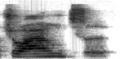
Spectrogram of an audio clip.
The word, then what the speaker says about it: Zhuangzi: Chinese words are monosyllabic, meaning there's only one syllable per Chinese character. So when I say Zhou Wang, I don't mean for you to split Zhou and Wang in two words, like Zhuang, Zhuang, Zhuang, Zhuangzhou, or Zhuangzi.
